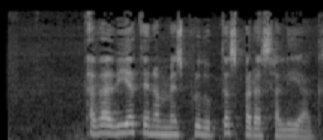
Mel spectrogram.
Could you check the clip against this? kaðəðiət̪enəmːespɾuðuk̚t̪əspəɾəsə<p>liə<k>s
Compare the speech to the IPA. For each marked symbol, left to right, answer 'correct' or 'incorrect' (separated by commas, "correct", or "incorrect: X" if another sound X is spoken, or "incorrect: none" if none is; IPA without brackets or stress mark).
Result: incorrect: none, correct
